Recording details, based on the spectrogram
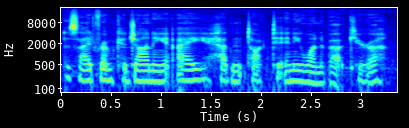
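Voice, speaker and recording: A woman's voice: on the low side, flat delivery, normal speed, soft background music. A woman playing a snarky, guarded but fond young spaceship pilot in an intimate audio roleplay, talking in a casual, teasing, confiding way to the listener. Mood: tender, confiding. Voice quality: heavy creaky fry.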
